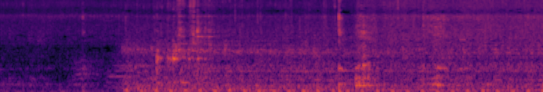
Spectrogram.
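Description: Sliced onions, garlic and whole spices frying in oil in a large metal kadai (wok), stirred with a metal spatula that scrapes and clicks against the pan. The stirring and sizzling pick up about a second in.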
